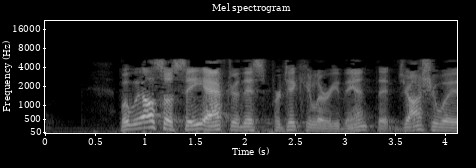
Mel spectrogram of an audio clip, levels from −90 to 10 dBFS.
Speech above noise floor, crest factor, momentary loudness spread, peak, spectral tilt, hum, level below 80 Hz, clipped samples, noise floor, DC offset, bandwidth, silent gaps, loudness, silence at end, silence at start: 38 dB; 24 dB; 11 LU; -8 dBFS; -8.5 dB/octave; none; -60 dBFS; under 0.1%; -69 dBFS; under 0.1%; 5.6 kHz; none; -30 LUFS; 0 s; 0.75 s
